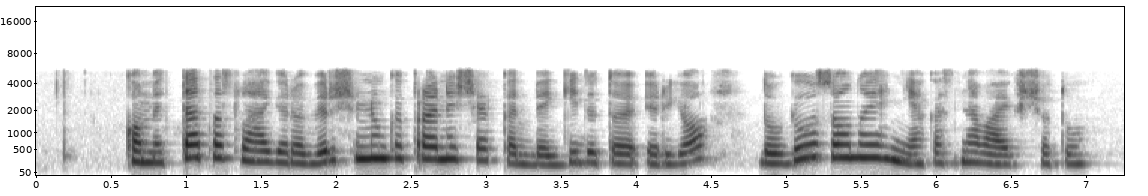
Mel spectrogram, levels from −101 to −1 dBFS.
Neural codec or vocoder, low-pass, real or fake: none; 5.4 kHz; real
